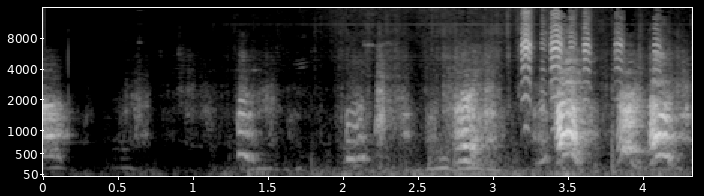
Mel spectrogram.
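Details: Golden Retriever giving one bark, then falling quiet before breaking into a run of rapid, overlapping barks that grow louder toward the end.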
